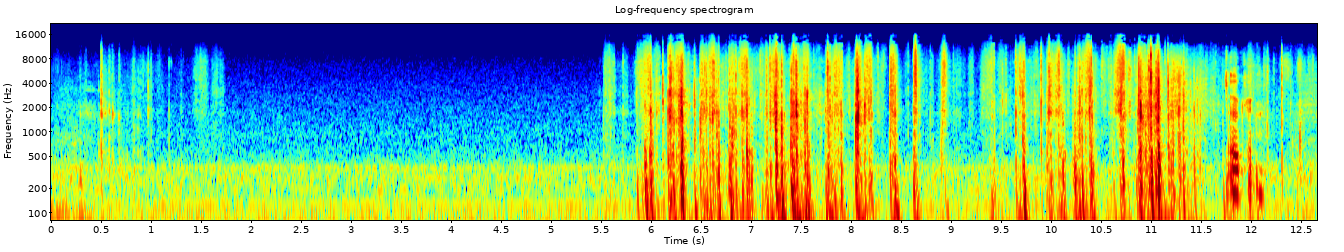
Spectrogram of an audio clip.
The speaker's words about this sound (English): Let me just shuffle some cards. Maybe it'll come back.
